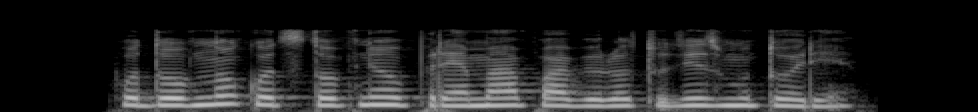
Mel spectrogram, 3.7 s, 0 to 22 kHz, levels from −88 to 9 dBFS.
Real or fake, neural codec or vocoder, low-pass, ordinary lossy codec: real; none; 7.2 kHz; none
